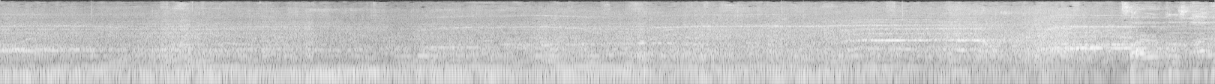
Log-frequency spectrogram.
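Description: Live concert music over the PA, heard from the audience: a steady, dark, droning intro with sustained low tones and faint crowd noise, shifting near the end.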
